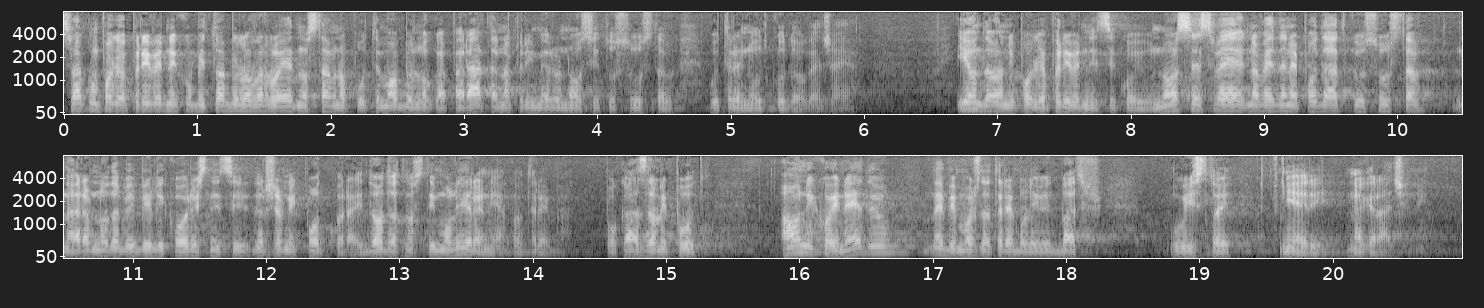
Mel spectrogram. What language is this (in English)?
Croatian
